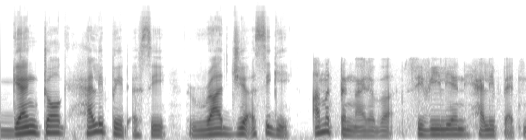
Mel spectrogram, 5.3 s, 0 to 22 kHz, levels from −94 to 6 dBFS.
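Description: At 3.13 s the recording's input was likely switched to a poorer device, and the rest of the clip comes through it. From that point nothing above 4.6 kHz reaches the recording, so the speech abruptly loses its upper frequencies. There is no gap at the switch and the level stays about the same. A different background noise, well below the speech, appears with the new device and runs to the end.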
